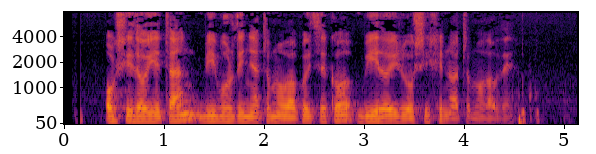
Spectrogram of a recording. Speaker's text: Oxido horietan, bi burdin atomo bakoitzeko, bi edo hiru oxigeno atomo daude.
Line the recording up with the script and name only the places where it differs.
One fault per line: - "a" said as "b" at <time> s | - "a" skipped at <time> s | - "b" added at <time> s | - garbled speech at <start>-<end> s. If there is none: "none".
none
